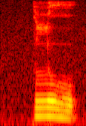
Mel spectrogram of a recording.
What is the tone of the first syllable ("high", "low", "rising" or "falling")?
low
